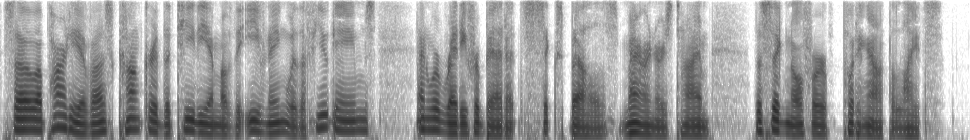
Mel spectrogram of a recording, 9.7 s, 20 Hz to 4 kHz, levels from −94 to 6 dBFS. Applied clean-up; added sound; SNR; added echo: none; none; none; none.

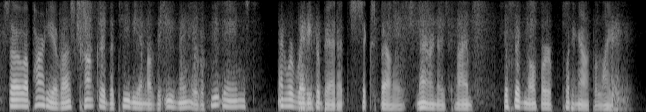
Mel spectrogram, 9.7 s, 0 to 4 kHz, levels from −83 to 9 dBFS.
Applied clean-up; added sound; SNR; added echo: neural mask model RNNoise.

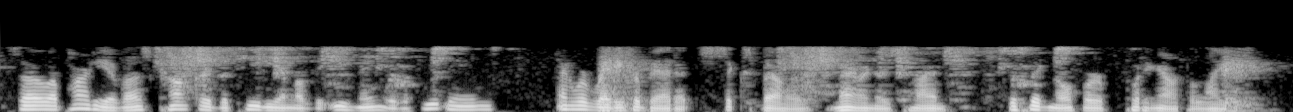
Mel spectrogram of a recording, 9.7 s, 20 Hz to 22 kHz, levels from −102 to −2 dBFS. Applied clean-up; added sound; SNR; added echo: classical method Wiener filter.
